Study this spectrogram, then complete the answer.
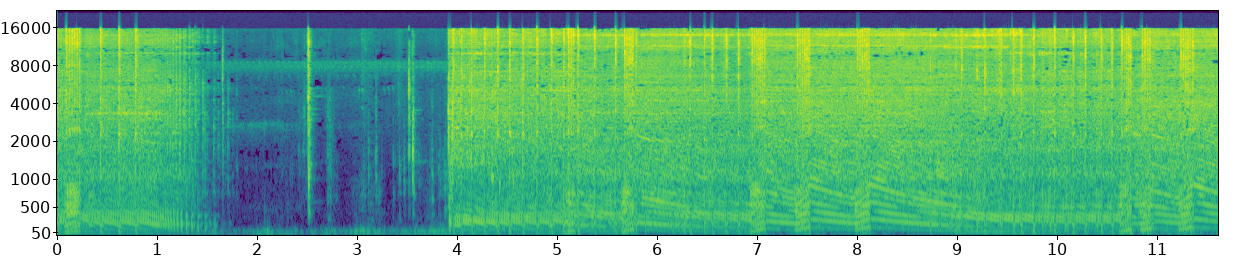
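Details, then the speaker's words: Chainsaw that had sat unused since last year, starting and revving: burbling, blubbering, uneven revs that sag and climb instead of a clean scream, running rich; owner unsure why and may need a new carburetor. "oo now it makes me want to fix this thing you hear how rich it is there friends not even pitting it I don't know why so I'll probably have to go to still one of these days and see how much a carburetor is for this saw"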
